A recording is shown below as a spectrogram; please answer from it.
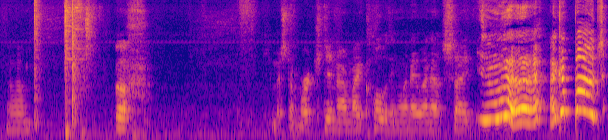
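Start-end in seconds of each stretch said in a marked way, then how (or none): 6.0-7.6 high, loud squeal, half laughing half crying; giggling wail of disgust at a bug; laughing shriek. Real, not acted. Bug found on her clothes.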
